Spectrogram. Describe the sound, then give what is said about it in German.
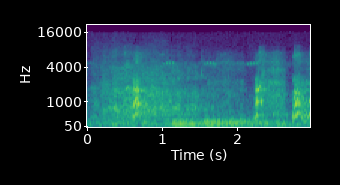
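A few short, sharp dog barks ring out at intervals over a steady low rumble, with a quieter pause between the bursts. “Schau, die Hunde.”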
